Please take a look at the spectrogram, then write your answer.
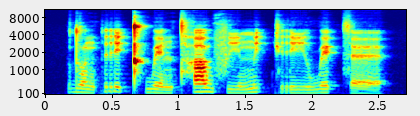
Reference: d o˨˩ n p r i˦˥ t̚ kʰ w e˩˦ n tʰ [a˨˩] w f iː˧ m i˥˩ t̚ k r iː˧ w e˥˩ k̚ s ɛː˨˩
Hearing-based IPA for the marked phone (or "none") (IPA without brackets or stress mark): a˥˩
